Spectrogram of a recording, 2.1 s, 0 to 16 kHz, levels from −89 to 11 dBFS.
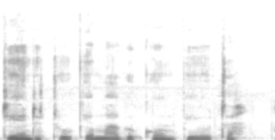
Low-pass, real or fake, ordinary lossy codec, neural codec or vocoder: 14.4 kHz; real; AAC, 64 kbps; none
